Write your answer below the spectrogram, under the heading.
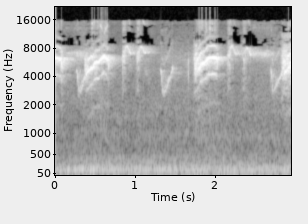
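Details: Sunbird calls used to lure birds: a few piercing, high, dipping-and-rising chirps in short spaced bursts.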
